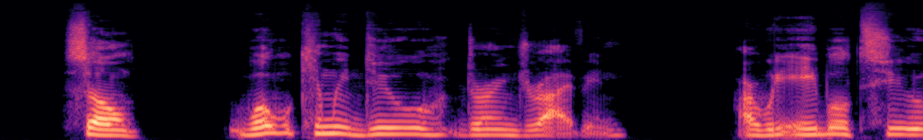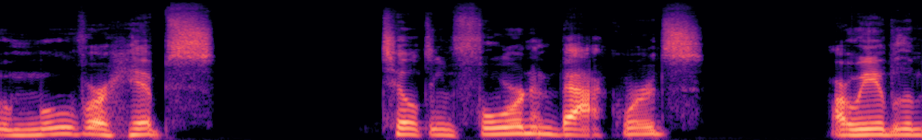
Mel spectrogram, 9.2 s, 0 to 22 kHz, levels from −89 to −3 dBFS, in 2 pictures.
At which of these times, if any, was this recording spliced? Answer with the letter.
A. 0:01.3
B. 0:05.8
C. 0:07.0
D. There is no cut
D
